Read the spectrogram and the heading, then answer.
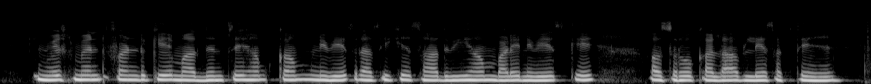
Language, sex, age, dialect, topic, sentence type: Hindi, female, 18-24, Awadhi Bundeli, banking, statement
